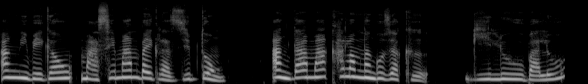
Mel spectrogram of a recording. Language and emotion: Bodo, fearful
